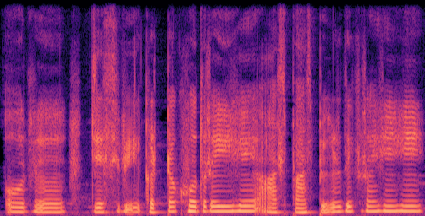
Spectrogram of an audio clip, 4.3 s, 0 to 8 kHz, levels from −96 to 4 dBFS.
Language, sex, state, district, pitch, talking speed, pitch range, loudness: Hindi, female, Madhya Pradesh, Bhopal, 180 Hz, 170 wpm, 160-190 Hz, -17 LUFS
